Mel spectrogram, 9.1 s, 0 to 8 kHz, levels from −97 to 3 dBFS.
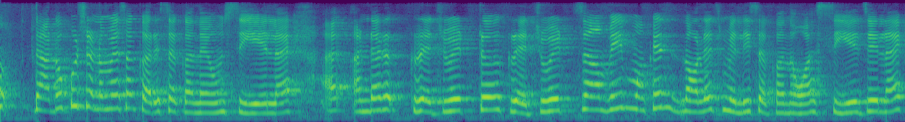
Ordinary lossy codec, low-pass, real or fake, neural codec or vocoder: none; 7.2 kHz; real; none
